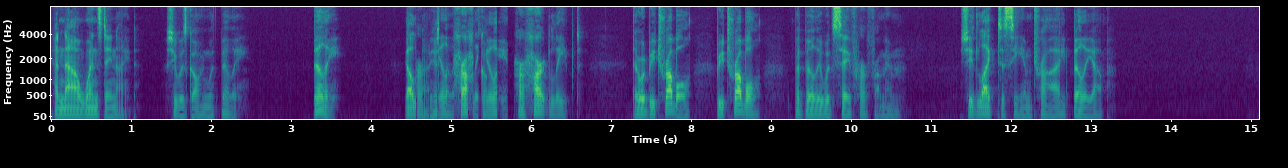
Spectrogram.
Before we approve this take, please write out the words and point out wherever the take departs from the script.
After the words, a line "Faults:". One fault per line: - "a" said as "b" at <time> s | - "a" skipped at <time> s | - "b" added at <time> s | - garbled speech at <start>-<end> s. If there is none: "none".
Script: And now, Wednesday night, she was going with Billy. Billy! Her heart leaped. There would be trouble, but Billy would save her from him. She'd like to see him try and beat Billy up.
And now, Wednesday night, she was going with Billy. Billy! [garbled] Her heart leaped. There would be trouble be trouble, but Billy would save her from him. She'd like to see him try beat Billy up.
Faults:
- garbled speech at 4.4-5.7 s
- "be trouble" added at 8.3 s
- "and" skipped at 12.6 s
